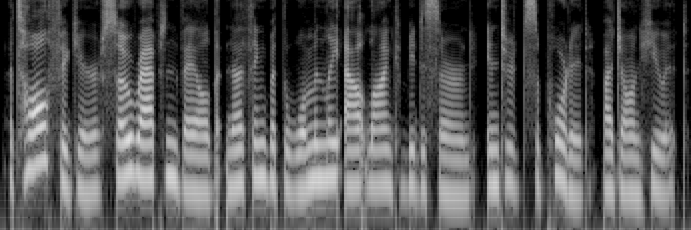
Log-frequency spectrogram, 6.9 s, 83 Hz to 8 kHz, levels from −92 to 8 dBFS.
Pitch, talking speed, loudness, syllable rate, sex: 200 Hz, 180 wpm, -18 LUFS, 5.7 syllables/s, female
